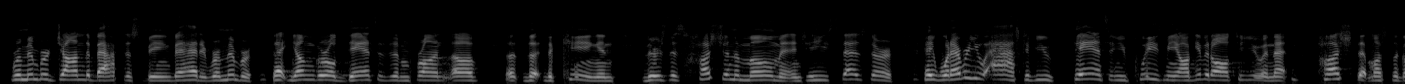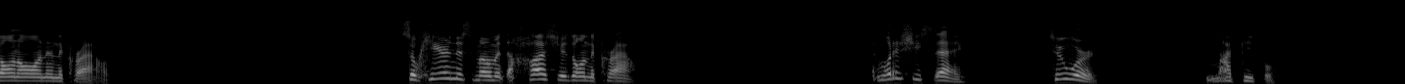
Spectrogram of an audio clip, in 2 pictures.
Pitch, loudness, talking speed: 185 Hz, -37 LUFS, 165 wpm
